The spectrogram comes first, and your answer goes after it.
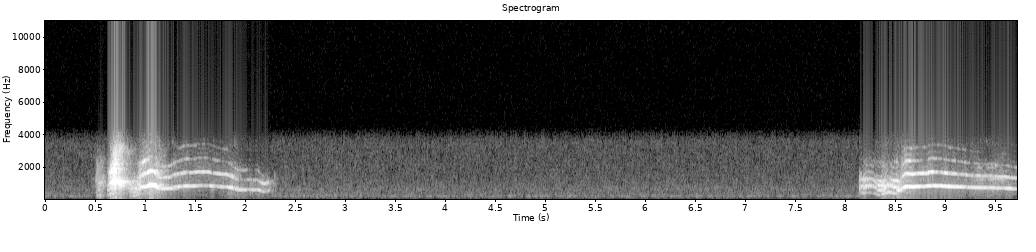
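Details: Female Chihuahua giving two drawn-out howls about six seconds apart, each starting with a sharp yelp and sliding into a steady, slightly falling tone.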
